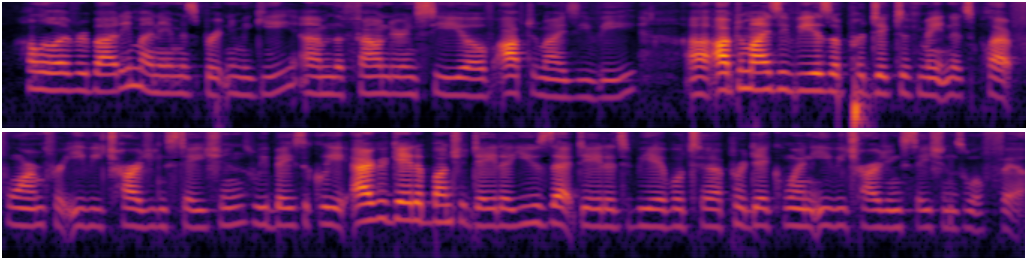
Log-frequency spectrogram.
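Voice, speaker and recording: A woman with a Detroit accent speaks at a very fast pace with hardly any pauses. Her medium pitch holds fairly even intonation, though her loudness swings widely. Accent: Detroit American English. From Detroit, Michigan. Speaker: tech startup founder. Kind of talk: panel introduction at community event.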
